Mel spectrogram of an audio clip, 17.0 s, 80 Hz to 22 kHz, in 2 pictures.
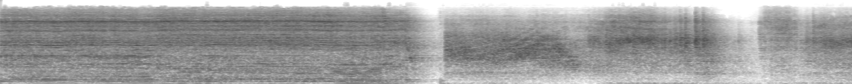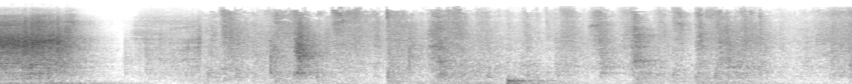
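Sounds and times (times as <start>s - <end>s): table saw and shop vac running: 0.0s - 4.3s.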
